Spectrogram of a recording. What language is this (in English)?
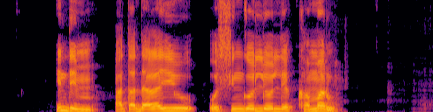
Masai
